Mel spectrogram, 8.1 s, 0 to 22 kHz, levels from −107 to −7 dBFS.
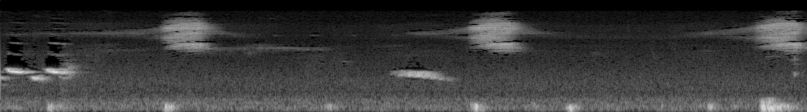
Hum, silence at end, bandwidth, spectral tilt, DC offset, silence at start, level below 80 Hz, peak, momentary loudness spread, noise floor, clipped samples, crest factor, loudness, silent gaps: none; 0 s; 15.5 kHz; -2 dB/octave; under 0.1%; 0 s; -50 dBFS; -12 dBFS; 27 LU; -59 dBFS; under 0.1%; 22 dB; -30 LUFS; none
